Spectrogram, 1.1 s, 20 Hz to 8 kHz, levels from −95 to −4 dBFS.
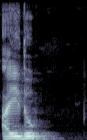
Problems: none marked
